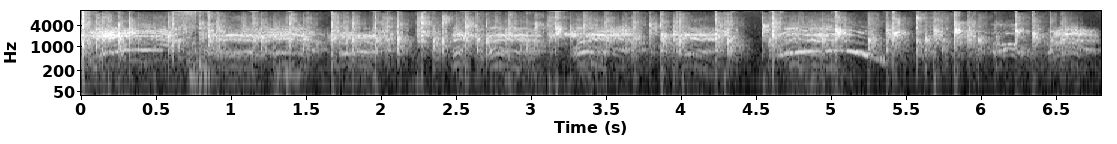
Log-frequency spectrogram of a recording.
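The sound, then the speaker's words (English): Steady applause from a crowd, dense clapping running throughout at an even loudness, mixed with cheering and overlapping voices. “Let me give it a little applause here.”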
